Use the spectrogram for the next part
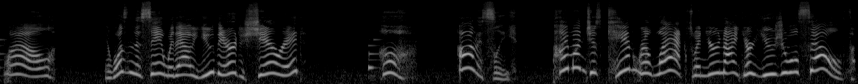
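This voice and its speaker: An extremely high, squeaky little fairy from a video game. The childlike companion is fussy and affectionate, gushing in lively swoops. There is loud noise and clicking behind the voice. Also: female voice, a little slow. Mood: plaintive. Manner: refers to self in third person, gushing.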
